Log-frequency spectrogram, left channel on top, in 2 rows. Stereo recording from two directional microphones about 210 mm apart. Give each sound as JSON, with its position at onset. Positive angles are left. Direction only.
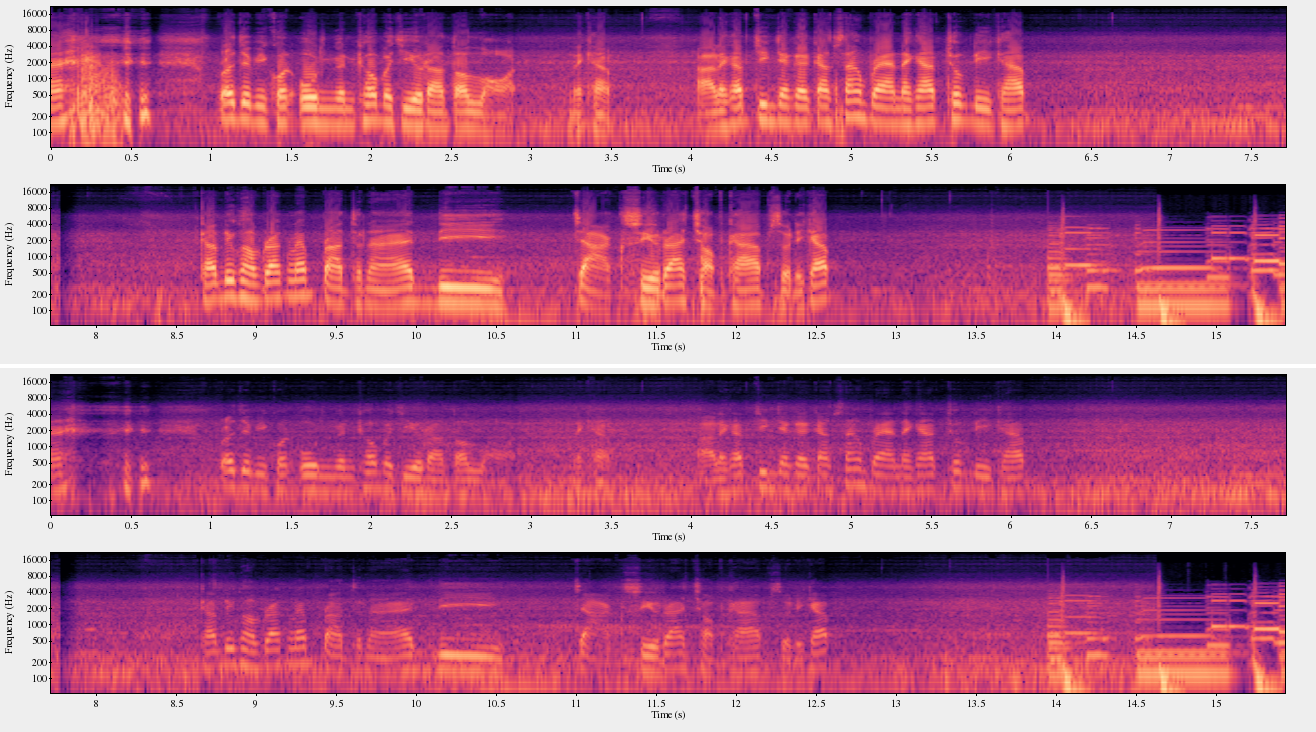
{"t": 0.0, "sound": "speech", "side_deg": 45}
{"t": 4.0, "sound": "speech", "side_deg": 40}
{"t": 8.6, "sound": "speech", "side_deg": 45}
{"t": 13.9, "sound": "music", "side_deg": 0}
